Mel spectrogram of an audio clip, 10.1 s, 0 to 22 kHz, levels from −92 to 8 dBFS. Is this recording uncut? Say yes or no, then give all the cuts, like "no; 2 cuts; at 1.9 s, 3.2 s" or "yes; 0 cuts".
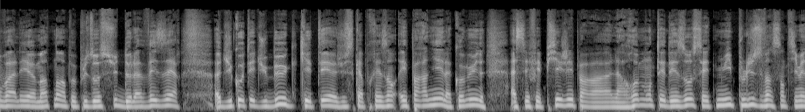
yes; 0 cuts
